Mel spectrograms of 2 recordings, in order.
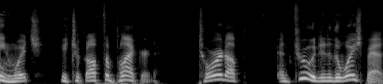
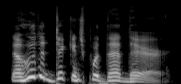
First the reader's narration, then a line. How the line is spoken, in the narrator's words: he cried angrily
